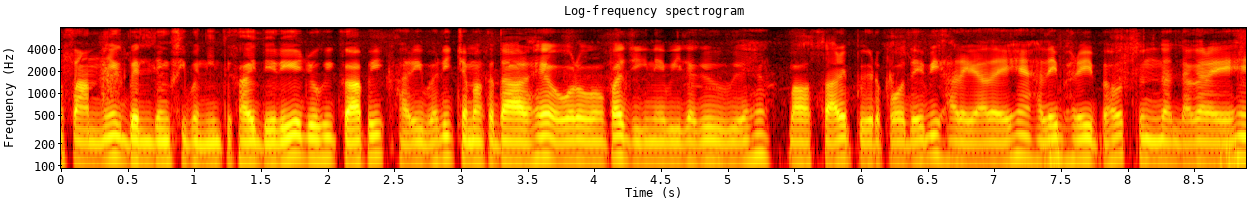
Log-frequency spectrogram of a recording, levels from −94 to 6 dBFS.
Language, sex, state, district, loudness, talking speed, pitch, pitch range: Hindi, male, Chhattisgarh, Bilaspur, -22 LUFS, 245 wpm, 110 Hz, 105-120 Hz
